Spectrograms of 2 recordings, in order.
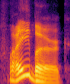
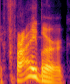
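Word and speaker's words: Freiburg: in the Canton of fryberg I'm pronouncing it the German way fryberg according to the Swiss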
